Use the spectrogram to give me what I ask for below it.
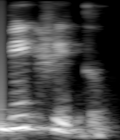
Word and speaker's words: বিকৃত: যেমন ধরুন বিকৃত, বিকৃত নয়। আপনি যখন দেখুন, যখন বলছেন বিকৃত, প্রথম শব্দটি রয়েছে যে বিকৃত, যখন বলছেন তখন ক 2 বার আসছে, বিকৃত, শব্দের অর্থের পরিবর্তন হয়ে যাচ্ছে, বিকৃত, ঠিক আছে, এরকম হয়ে যাচ্ছে। উচ্চারণটি কি হবে? বিকৃত। বিকৃত নয়, কি হবে?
